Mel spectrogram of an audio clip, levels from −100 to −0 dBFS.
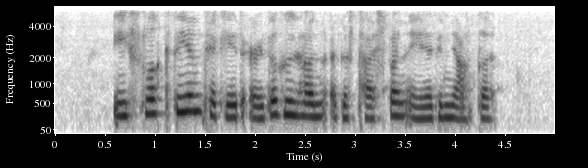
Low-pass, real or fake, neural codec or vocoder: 5.4 kHz; fake; codec, 24 kHz, 6 kbps, HILCodec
